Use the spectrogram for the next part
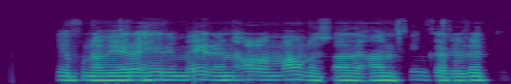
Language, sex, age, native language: Icelandic, male, 40-49, Icelandic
